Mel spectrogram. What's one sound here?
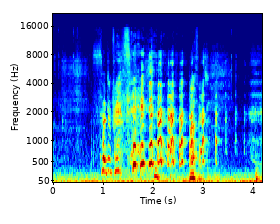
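A young man laughs, close to a microphone.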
